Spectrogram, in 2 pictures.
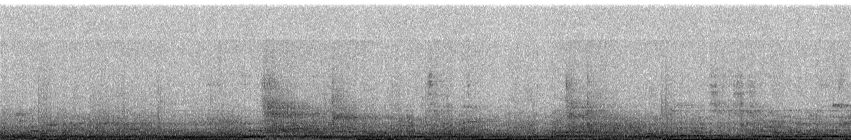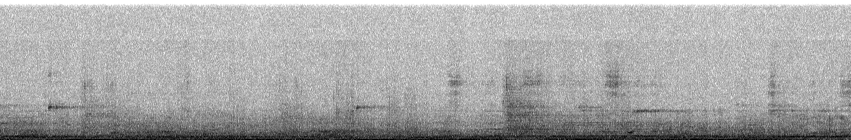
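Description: Basketball players' shoes squeak on a court in a large echoing hall.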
